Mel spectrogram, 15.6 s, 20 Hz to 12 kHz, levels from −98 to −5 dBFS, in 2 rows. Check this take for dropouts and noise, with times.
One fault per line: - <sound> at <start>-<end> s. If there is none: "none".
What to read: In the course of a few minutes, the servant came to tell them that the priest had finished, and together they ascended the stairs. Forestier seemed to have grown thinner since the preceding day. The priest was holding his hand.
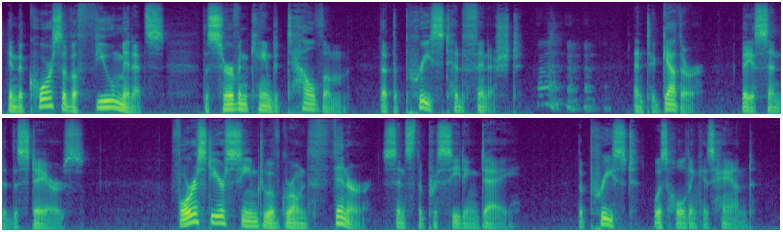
- laugh at 5.3-6.1 s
